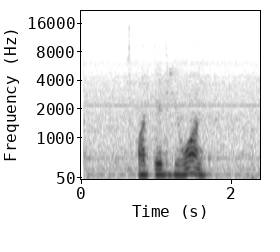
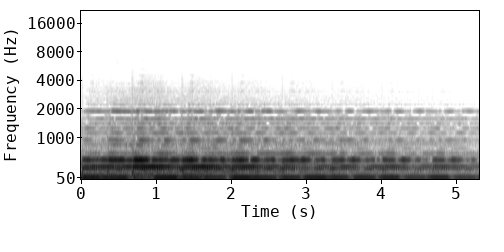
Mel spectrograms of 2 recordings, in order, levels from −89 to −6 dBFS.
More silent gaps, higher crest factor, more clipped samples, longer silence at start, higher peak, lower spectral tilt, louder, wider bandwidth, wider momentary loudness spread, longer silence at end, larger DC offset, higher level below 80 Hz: neither; about the same, 16 dB vs 14 dB; neither; first, 0.75 s vs 0 s; second, -16 dBFS vs -2 dBFS; second, -10 dB/octave vs -14 dB/octave; second, -30 LUFS vs -18 LUFS; first, 6 kHz vs 2 kHz; about the same, 10 LU vs 11 LU; first, 0.65 s vs 0 s; neither; second, -60 dBFS vs -20 dBFS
